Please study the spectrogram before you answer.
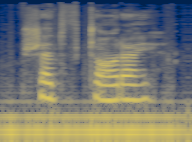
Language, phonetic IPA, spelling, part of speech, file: Polish, [pʃɛtˈft͡ʃɔraj], przedwczoraj, adverb, Pl-przedwczoraj.ogg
